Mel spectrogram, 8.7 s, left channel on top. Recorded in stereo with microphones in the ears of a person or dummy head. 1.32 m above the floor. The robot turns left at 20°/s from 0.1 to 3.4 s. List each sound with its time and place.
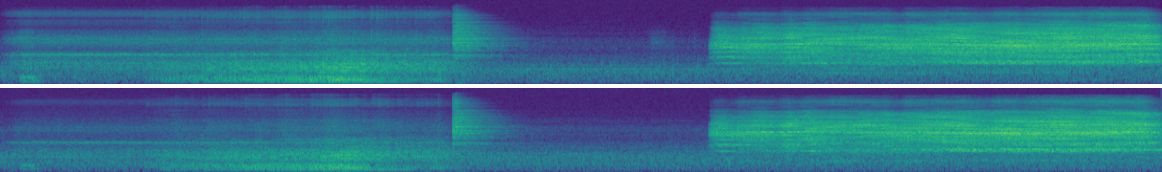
1.1 s a zipper: 115° left, 0.9 m; by 3.3 s 75° left, 0.9 m
3.4 s a splash: 15° right (ahead or behind), 1.7 m
5.3 s cutlery clinking: 30° right (ahead or behind), 0.9 m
